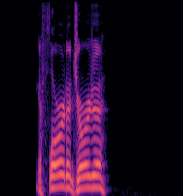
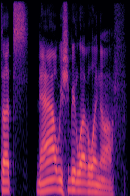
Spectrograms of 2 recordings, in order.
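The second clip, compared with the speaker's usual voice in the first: usual speaking voice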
